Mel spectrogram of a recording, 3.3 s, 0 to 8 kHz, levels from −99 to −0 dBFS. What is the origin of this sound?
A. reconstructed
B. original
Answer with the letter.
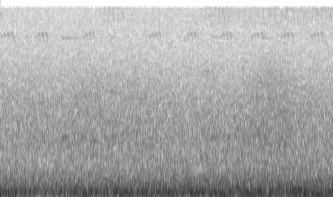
B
